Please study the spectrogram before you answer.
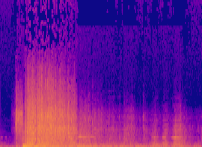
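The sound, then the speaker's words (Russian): Thunder with hail and rain: a sudden loud crack breaks into a long rolling rumble that gradually fades, with a rough, steady hiss of falling rain and hail beneath it. “Тогда Бог послал на Египет огонь и град с дождем.”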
